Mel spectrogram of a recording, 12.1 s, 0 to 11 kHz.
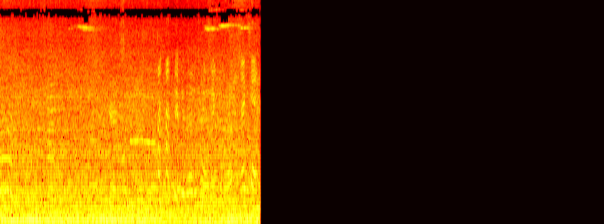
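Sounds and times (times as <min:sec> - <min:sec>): bus engine rumble: 0:00.0 - 0:05.2
faint voices: 0:00.0 - 0:05.2.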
